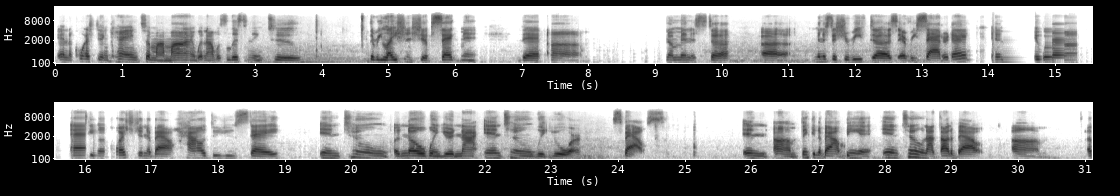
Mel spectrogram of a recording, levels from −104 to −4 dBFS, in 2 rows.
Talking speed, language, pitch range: 120 wpm, English, 155-195 Hz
